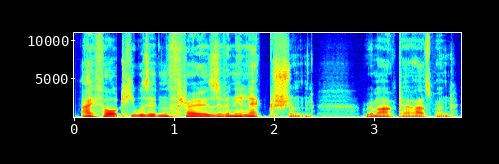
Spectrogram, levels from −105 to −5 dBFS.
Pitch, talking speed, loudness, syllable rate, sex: 90 Hz, 200 wpm, -20 LUFS, 5.8 syllables/s, male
